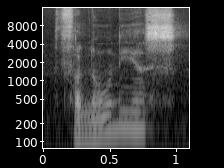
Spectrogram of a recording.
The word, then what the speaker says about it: Thelonious: This is the way you pronounce his name or spell his name. Thelonious.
